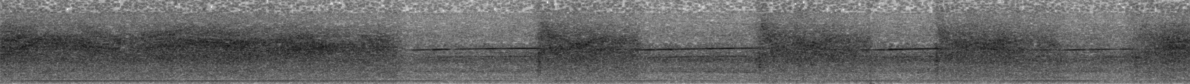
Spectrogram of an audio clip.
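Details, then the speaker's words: Bissell Powerforce vacuum after cleaning, rebuild and bearing upgrade, testing back-hose suction; steady high-pitched motor rush, airflow rising and dipping as the hose moves. Suction working well; motor healthy. "Okay, so we're going to see if the back hose part here has suction now, which sounds like it does. Sounds like it's working very good."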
